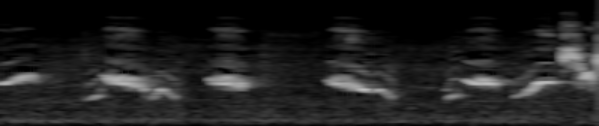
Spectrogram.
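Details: White-rumped shama, gacor ngeplong style, giving loud slurred whistles that drop in pitch, repeated roughly every half second, with a buzzy flourish at the end.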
